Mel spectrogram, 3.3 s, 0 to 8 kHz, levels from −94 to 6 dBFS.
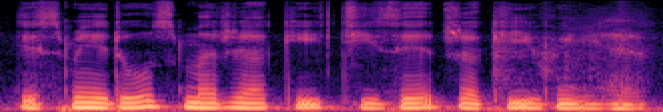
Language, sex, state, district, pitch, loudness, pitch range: Hindi, male, Jharkhand, Ranchi, 120 Hz, -14 LUFS, 115-130 Hz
